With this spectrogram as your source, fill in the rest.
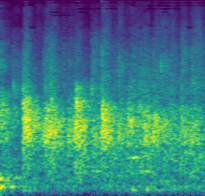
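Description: Church congregation applauding, a short wash of clapping with a few swells, moderately quiet and slightly distant.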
